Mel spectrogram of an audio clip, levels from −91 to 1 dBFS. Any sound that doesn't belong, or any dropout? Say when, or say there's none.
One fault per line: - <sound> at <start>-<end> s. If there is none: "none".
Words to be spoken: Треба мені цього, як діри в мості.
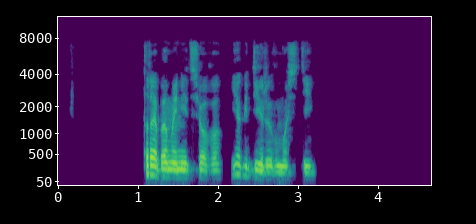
none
